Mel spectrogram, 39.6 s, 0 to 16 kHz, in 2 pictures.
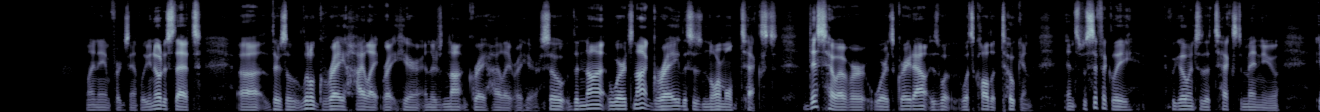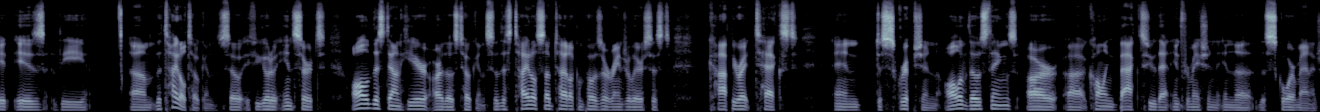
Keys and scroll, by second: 0.1-1.3 typing.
